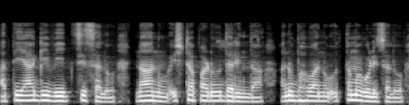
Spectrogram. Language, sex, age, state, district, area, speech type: Kannada, male, 18-30, Karnataka, Chitradurga, rural, spontaneous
